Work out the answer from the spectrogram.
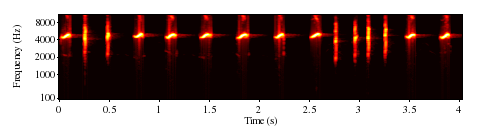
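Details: Black redstart giving a rapid series of short, high chirped notes, about three per second, with a few sharper clicky notes bunched near the end; clean recording with no other sounds.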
